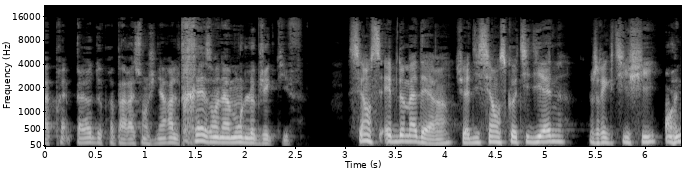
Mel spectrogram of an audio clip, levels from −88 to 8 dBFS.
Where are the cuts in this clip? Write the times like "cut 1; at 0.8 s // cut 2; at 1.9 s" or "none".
cut 1; at 1.4 s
